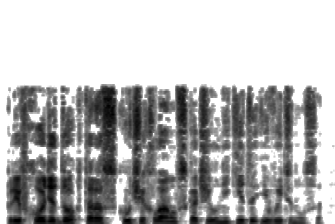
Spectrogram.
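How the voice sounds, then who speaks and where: Husky, expressive male audiobook narrator. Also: medium pitch, dry recording. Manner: expressive, measured reading. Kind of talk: scripted literary narration.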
